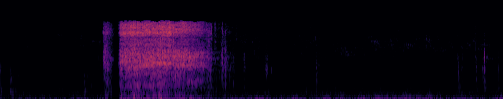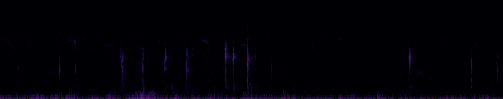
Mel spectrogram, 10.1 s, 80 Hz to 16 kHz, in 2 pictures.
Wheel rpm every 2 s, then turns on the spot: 40, 0, 0, 0, 0.
none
